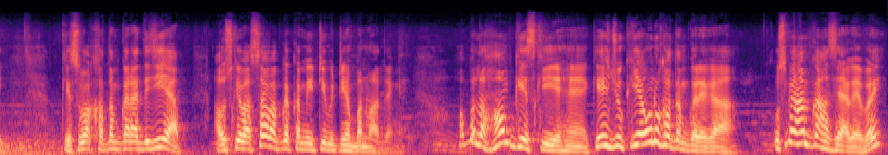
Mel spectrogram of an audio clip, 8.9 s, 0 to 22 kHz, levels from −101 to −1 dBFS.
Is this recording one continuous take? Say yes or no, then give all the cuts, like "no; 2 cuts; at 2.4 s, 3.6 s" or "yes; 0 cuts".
yes; 0 cuts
